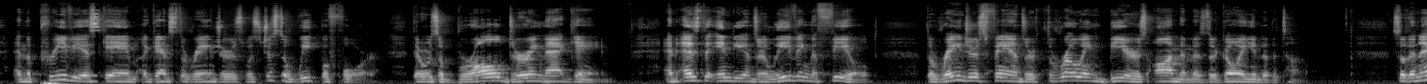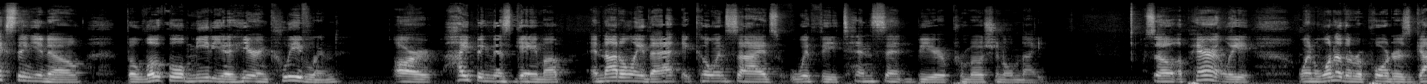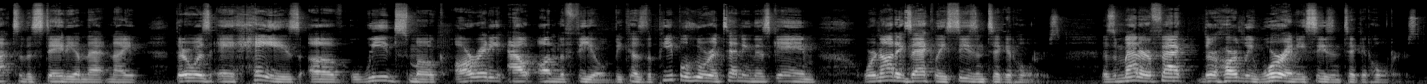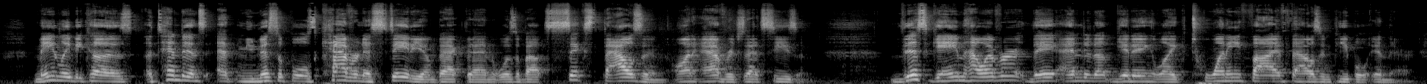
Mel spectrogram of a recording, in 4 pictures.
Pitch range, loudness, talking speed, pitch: 120-160 Hz, -22 LUFS, 160 wpm, 130 Hz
